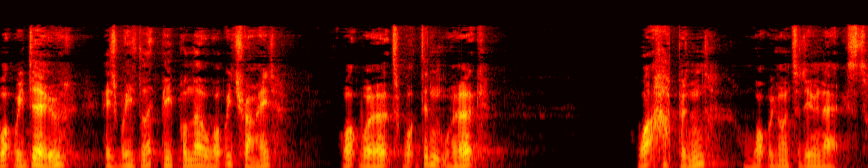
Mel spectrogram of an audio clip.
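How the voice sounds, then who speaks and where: Somewhat breathy, the voice carries an English accent and ordinary pitch variation. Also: man. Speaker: conference speaker on children's social care. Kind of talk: conference talk. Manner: fast; animated.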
